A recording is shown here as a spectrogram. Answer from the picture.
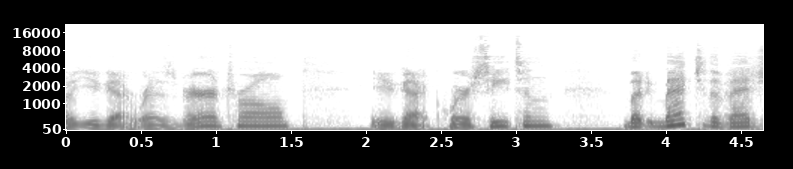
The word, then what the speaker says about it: quercetin: The other one, yeah, it's a flavonoid that you find in apples and onions called quercetin. That's the way I pronounce it. Some people call it quercetin. I call it quercetin.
